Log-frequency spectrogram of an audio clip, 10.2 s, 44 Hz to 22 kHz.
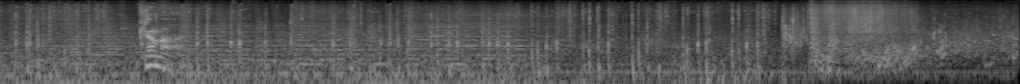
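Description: Roach the horse's hooves clip-clop steadily in The Witcher 3, a continuous trotting rhythm with splashy water-like noise near the end, while someone speaks briefly over it.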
